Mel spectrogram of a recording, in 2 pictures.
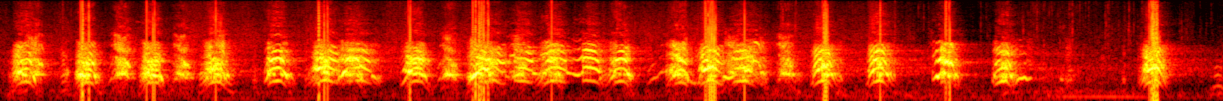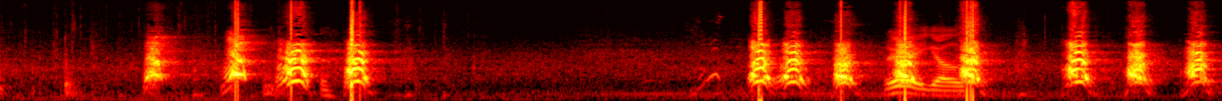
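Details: Beagles and dachshunds of one family, a mother with her pups and a red bone dachshund father, playing happily in water: rapid volleys of sharp, high yapping barks, then a short lull and more scattered barks in bursts.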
